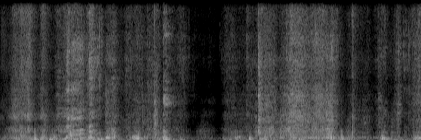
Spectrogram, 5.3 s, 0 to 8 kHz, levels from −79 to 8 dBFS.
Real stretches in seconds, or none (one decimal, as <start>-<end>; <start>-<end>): 0.7-3.9; 4.5-5.3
